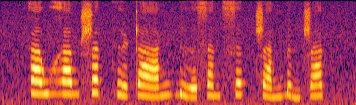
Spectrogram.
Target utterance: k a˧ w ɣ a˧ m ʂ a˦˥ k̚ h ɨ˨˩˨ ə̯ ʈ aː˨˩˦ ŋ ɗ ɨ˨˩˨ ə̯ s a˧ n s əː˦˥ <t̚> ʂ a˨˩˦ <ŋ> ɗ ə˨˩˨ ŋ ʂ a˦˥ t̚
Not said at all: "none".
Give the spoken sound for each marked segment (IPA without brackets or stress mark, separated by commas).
k̚, ŋ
